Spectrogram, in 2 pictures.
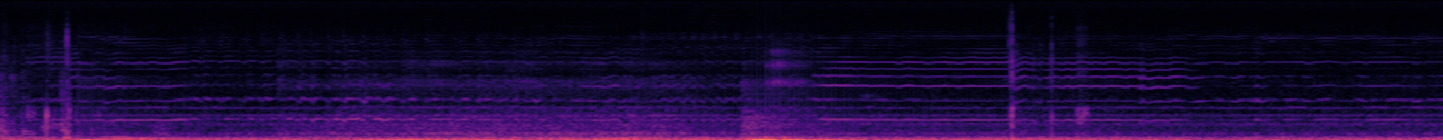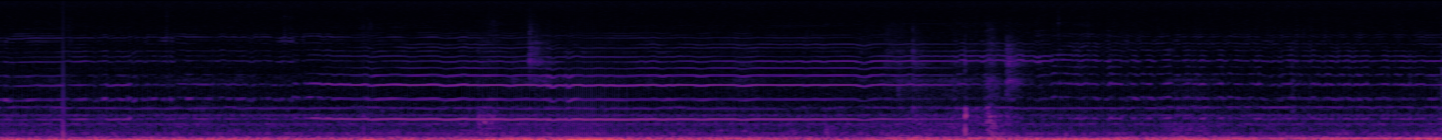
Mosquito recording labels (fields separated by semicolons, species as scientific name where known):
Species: Culex quinquefasciatus; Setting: cup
